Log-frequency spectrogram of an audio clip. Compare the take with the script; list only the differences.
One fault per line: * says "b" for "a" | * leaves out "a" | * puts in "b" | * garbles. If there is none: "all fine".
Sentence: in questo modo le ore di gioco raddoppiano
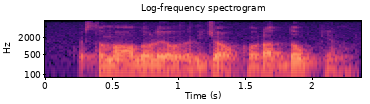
all fine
